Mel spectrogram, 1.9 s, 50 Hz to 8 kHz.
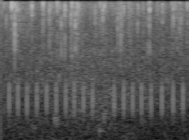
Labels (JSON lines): {"label": "biophony, rattle", "recorder": "SoundTrap 500"}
